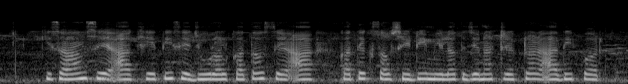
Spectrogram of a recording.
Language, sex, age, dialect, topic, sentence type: Maithili, female, 25-30, Bajjika, agriculture, question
